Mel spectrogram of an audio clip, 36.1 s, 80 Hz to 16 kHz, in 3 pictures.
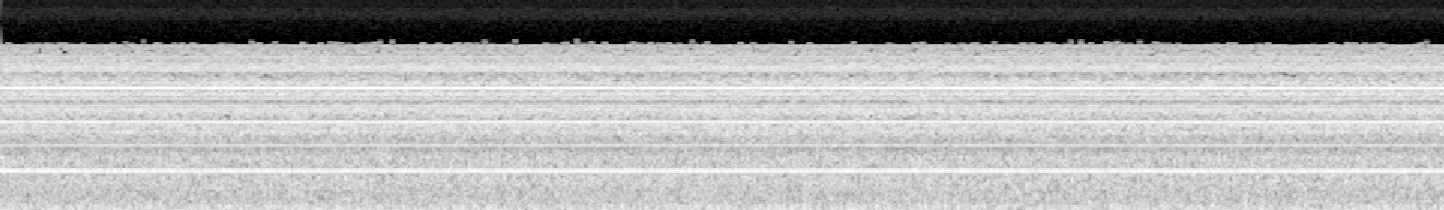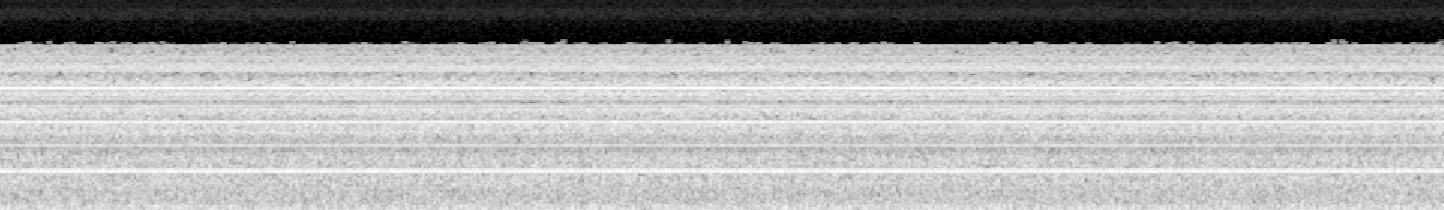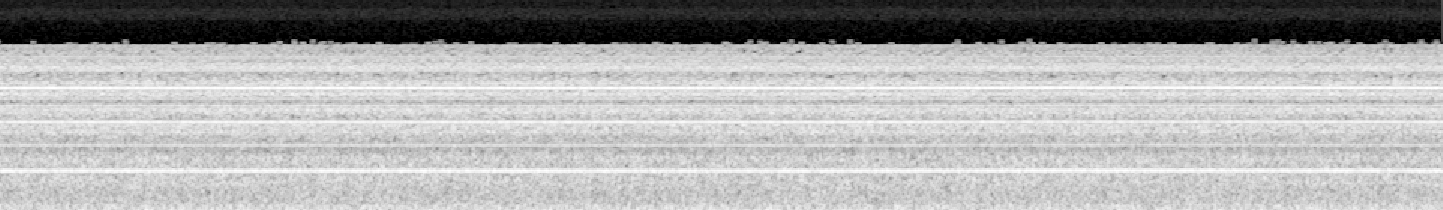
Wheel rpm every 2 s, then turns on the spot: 0, 0, 0, 0, 0, 0, 0, 0, 0, 0, 0, 0, 0, 0, 0, 0, 0, 0.
none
